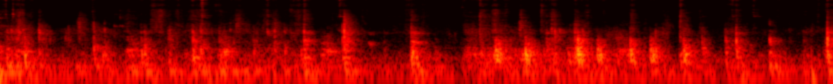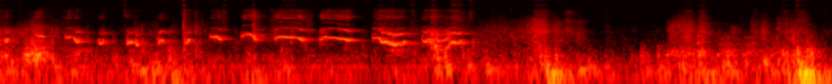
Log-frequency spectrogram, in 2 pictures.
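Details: Three-week-old Whippet puppies from a Minx x Oscar litter whimper indoors: thin, wavering squeaks that rise and fall in short bursts around the middle, over steady low rustling and shuffling, with a louder thump near the end.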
